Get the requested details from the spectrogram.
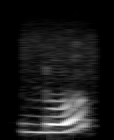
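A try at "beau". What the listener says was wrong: It's bo. Very good.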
